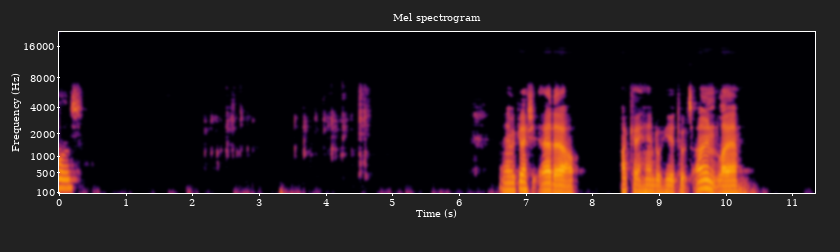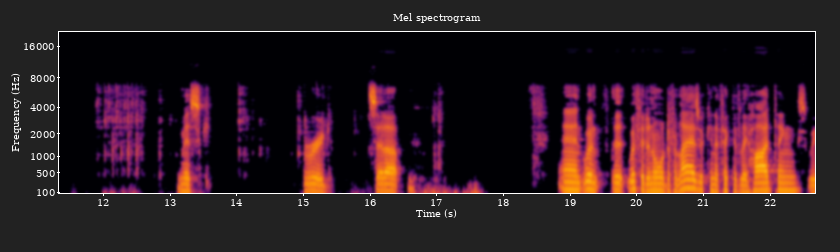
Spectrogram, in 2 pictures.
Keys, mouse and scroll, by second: 1.9-4.7 typing, 5.6 click, 11.8 BackSpace, 12.9-16.8 typing, 16.9 Return, 18.9 click, 19.9 alt+click, 20.1 alt+right click, 20.3 alt+middle click, 20.5 alt+right click, 21.6 click.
